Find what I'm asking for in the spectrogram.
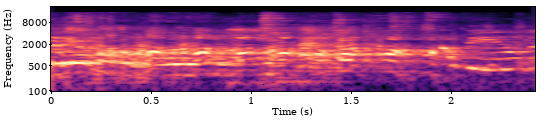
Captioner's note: EVERYONE laughs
